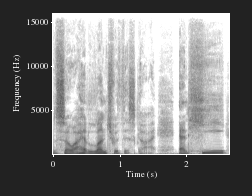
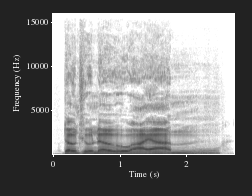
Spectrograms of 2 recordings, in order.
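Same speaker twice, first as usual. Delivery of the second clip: deep, very slow villain voice, slightly RP; 4 semitones lower, 7 dB louder than usual. Telling a story where Satan looks down at an old man: Satan voice. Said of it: "I'm going to do my Satan voice here".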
